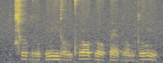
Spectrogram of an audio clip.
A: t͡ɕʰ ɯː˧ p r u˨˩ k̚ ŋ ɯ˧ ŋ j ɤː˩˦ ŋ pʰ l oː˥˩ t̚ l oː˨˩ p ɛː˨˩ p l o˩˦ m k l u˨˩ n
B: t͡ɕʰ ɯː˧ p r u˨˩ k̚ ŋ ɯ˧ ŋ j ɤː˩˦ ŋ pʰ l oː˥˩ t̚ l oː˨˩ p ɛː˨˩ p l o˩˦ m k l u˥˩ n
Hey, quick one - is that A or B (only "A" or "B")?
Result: B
